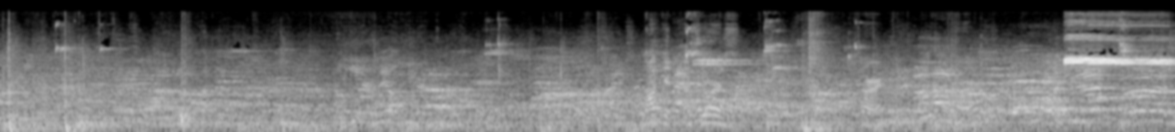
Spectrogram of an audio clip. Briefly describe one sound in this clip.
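Children shout and call out across an echoing gym.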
